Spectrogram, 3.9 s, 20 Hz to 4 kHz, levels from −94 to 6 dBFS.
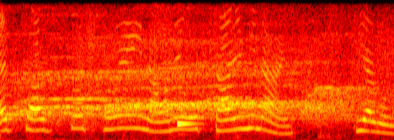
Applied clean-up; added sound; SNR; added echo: none; Applause / Cheering + Cowbell; -2 dB; none.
